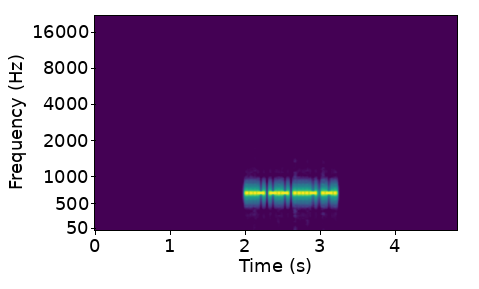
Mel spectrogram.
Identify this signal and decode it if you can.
Morse code, heard as a keyed tone, about 46 wpm, 700 Hz. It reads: VK4R
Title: DXCC-100 Call Signs - 4 Characters - 45wpm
